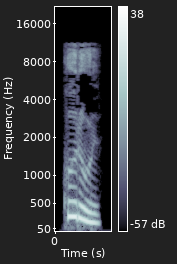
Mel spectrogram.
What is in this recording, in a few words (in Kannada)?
"ಕುರುಳ", kannada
